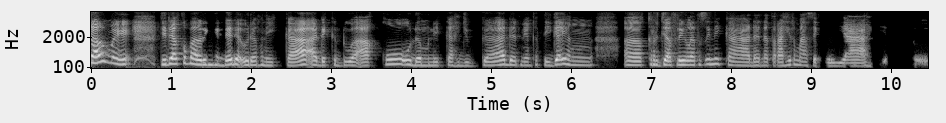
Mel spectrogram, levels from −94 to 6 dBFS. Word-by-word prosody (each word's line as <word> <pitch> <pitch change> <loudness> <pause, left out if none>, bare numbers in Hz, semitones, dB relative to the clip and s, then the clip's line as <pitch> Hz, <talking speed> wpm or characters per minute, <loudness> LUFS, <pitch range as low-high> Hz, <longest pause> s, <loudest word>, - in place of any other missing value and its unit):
ramai. 325 -4 +7 0.5
Jadi 245 +3 +3
aku 275 +3 -2
paling 240 -2 +5
gede 215 +2 0
dan - - +6
udah 210 0 -1
menikah, 185 0 -1 0.2
adik 195 -3 -1
ke-2 195 +1 -4
aku 185 +7 -7 0.3
udah 190 -4 0
menikah 185 +1 -9
juga, 175 +3 -9 0.3
dan 225 -2 -1
yang 190 - -12
ke-3 210 +1 +1
yang, 215 -3 -6 0.6
eee, 210 -1 +1
kerja 235 -1 +3
freelance 225 0 +1
ini 270 +1 -1
Kak 195 -4 -4
dan 190 - -5
yang 185 - -10
terakhir 180 +6 -3
masih 195 -1 -8
kuliah 165 -1 -3 0.2
gitu. 465 +2 -19
205 Hz, 165 wpm, -22 LUFS, 185-235 Hz, 0.6 s, ramai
